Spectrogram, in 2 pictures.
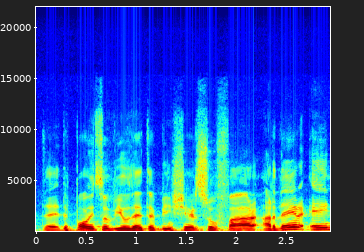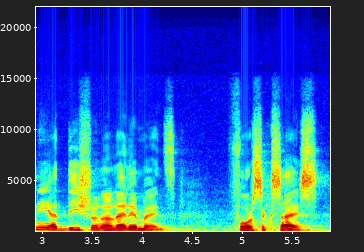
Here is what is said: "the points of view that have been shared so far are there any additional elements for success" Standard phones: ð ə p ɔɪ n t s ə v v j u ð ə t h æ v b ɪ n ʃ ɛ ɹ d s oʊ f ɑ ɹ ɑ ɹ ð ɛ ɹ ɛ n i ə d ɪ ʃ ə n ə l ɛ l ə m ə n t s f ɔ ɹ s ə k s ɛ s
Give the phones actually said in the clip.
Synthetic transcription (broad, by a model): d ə p ɔɪ n t s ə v v j u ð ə t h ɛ v b ɪ n ʃ ɛ ɹ d s oʊ f ɑ ɹ ɑ ɹ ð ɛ ɹ ɛ n i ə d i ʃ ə n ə l ɛ l ə m ə n t s f ɔ ɹ s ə k s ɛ s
